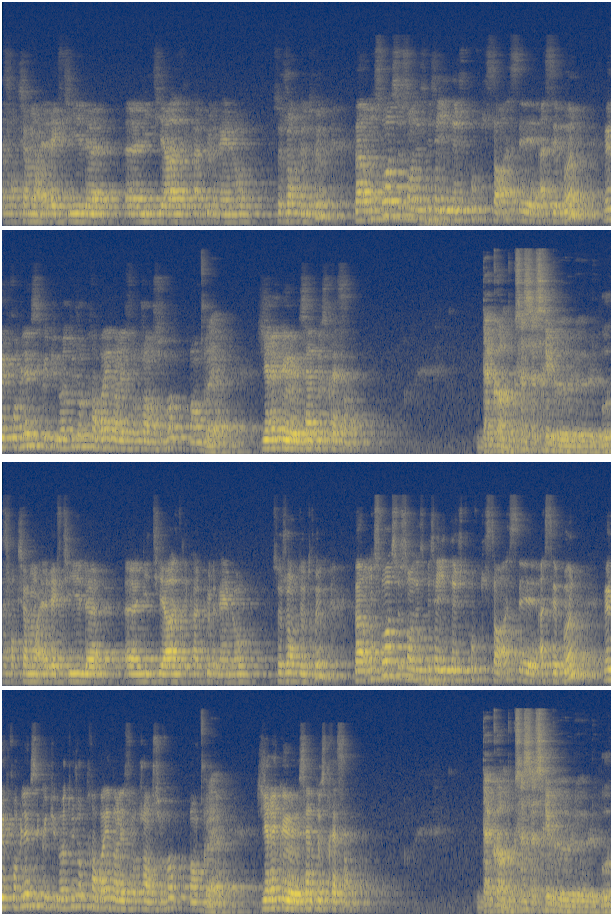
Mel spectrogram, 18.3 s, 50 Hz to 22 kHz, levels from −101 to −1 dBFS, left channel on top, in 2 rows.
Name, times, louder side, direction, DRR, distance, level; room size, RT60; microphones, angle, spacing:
voice 1, 0.0-1.6 1.8-3.7 4.1-8.6 9.0-12.4 13.0-14.4, right 2 dB, 75° right, 3 dB, 0.8 m, -22 dB
voice 2, 16.3-18.2, right 1 dB, 10° right, -3 dB, 1.2 m, -23 dB
8.0 x 5.0 x 3.9 m, 1.5 s
head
